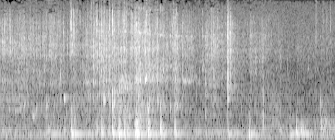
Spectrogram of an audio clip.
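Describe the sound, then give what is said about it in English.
Water is poured into a glass in a few splashy bursts, followed by quieter sips and gulps of drinking, with no talking. “Forgive my thirst.”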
